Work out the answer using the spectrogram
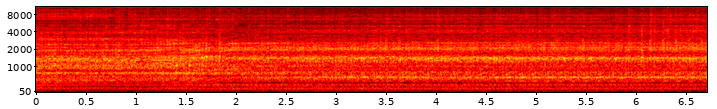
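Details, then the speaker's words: Idling Dodge Avenger/Journey/Chrysler 200 engine, mic near alternator: steady rough whirring and hiss with faint uneven pulsing; vibration felt at alternator, not A/C compressor, pointing to noisy alternator bearing. "Pues de volada sacas que el problema viene de la del alternador y se escucha Precisamente en la parte esa de"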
